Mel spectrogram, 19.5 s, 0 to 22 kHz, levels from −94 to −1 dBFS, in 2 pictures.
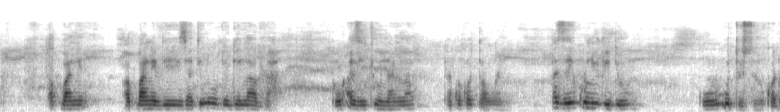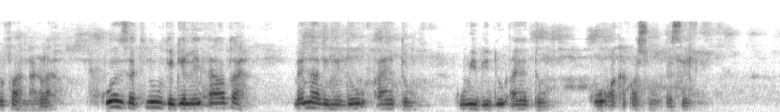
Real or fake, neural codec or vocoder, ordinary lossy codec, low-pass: fake; codec, 24 kHz, 6 kbps, HILCodec; MP3, 64 kbps; 9.9 kHz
